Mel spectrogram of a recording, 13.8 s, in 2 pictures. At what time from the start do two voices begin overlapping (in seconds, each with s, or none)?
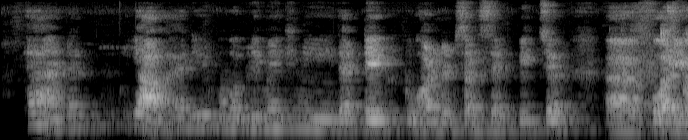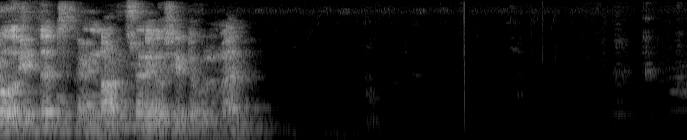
6.6 s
